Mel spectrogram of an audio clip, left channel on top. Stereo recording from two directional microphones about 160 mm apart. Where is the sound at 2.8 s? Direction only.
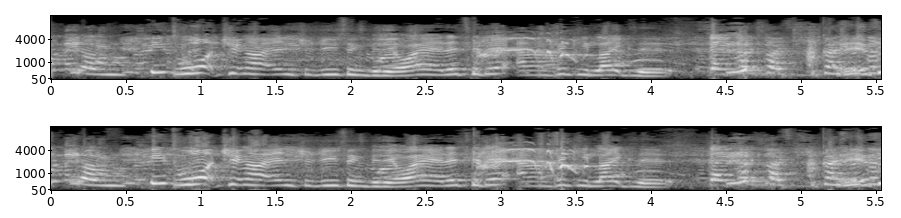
40° right (ahead or behind).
